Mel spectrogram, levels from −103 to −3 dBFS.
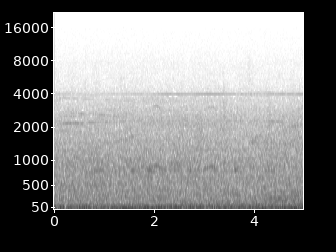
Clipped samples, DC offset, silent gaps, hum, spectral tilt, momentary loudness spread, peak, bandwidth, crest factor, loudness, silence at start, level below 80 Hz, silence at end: under 0.1%; under 0.1%; none; none; -8 dB/octave; 2 LU; -28 dBFS; 5.6 kHz; 12 dB; -47 LUFS; 0 s; -42 dBFS; 0 s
